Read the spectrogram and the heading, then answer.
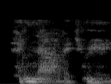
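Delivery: deep, low, breathy half-whisper. Imitating Roman Reigns saying his line: deep Roman Reigns voice. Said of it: "with his deep-ass voice".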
